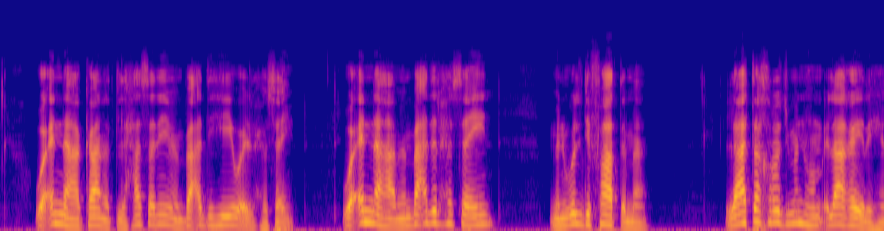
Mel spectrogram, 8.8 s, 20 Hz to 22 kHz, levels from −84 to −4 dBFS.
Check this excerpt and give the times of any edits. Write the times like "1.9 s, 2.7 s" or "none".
3.4 s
